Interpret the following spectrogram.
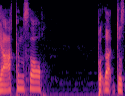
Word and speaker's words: Arkansas: That does not say Arkansas. It's got an A and not an O. It's how it's pronounced.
